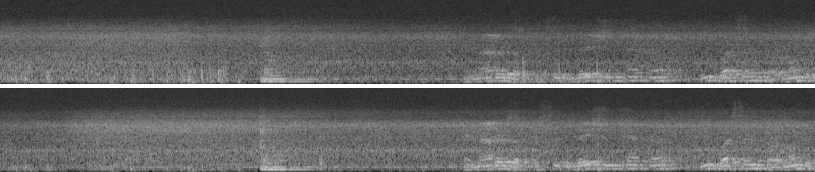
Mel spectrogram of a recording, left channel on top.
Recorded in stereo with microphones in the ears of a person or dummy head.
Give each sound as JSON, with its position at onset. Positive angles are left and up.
{"t": 2.6, "sound": "a snare drum", "side_deg": -55, "distance_m": 7.5}
{"t": 4.6, "sound": "a man speaking", "side_deg": -40, "distance_m": 1.9}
